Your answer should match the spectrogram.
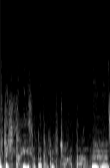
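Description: Speech only: a man talking in a studio interview, with a woman's higher voice starting near the end.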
